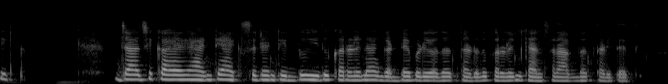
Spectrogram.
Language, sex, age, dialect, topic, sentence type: Kannada, female, 31-35, Dharwad Kannada, agriculture, statement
